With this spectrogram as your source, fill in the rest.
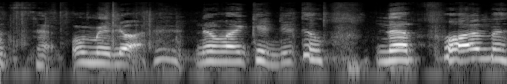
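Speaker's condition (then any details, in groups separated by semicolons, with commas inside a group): Paralysis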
